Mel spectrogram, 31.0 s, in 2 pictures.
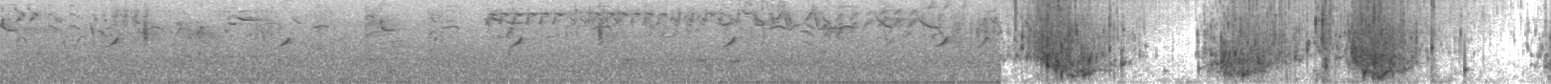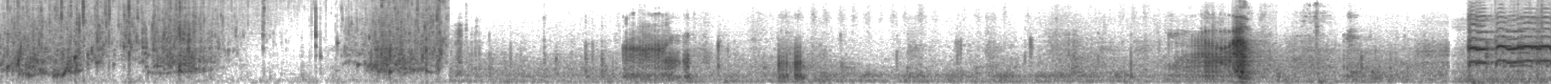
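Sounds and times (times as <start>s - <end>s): water sloshing and splashing: 10.0s - 20.5s.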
